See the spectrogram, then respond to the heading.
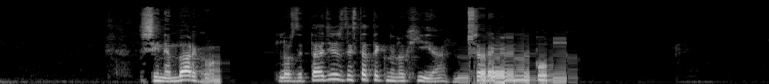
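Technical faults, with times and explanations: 2.02–2.79 s and 4.59–6.79 s, robotic sound from repeated short buffers: the speech becomes a rigid metallic buzz at 100 Hz, ending before and resuming after "detalles de esta tecnología". Audio likely arrived too seldom, so a 10 ms segment was looped over most of each stretch.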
